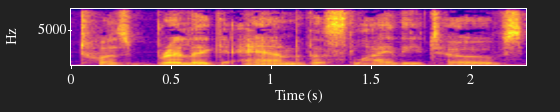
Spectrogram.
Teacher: I think brillig is clearly with the stress on the first syllable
